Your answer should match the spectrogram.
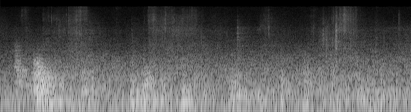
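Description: Wind rumbling on the microphone in uneven gusts, loudest about half a second in.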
